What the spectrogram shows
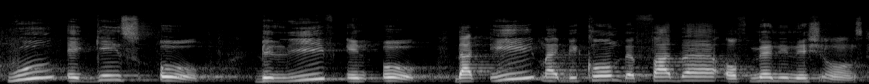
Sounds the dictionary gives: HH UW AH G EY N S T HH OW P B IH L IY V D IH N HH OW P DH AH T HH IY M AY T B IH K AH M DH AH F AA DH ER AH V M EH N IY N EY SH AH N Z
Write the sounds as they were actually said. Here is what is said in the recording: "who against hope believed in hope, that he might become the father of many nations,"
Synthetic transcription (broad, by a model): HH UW AH G EY N S T OW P B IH L IY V IH N OW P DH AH T HH IY M AY T B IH K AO M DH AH F AA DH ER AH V M EH N IY N EY SH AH N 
